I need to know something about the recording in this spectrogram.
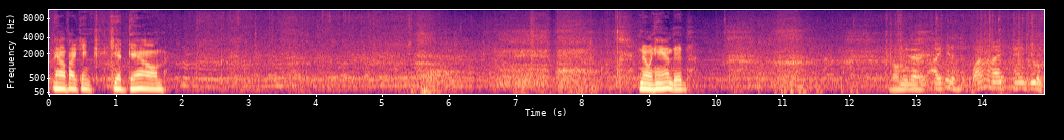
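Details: An agitated honey bee colony, long living inside a house wall, during a nighttime cutout rescue on March 6: a continuous low swarm drone runs underneath, broken by bursts of a man talking.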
